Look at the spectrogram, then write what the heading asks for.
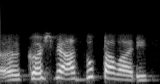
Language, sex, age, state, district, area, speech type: Kashmiri, female, 45-60, Jammu and Kashmir, Srinagar, rural, conversation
